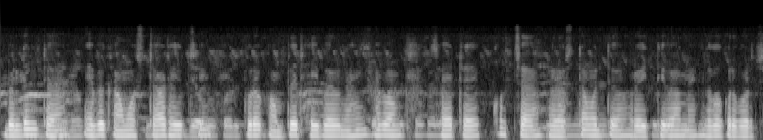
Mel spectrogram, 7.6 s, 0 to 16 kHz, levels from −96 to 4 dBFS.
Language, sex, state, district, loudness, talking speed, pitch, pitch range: Odia, male, Odisha, Malkangiri, -17 LUFS, 155 wpm, 140 Hz, 135-145 Hz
